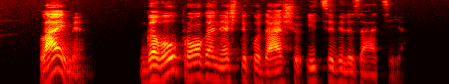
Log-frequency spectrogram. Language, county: Lithuanian, Vilnius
